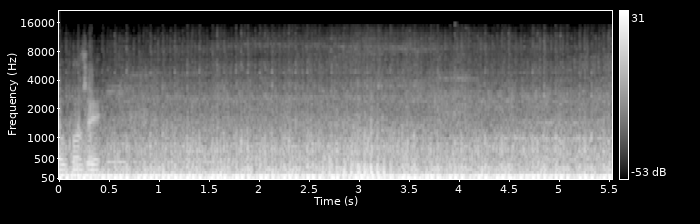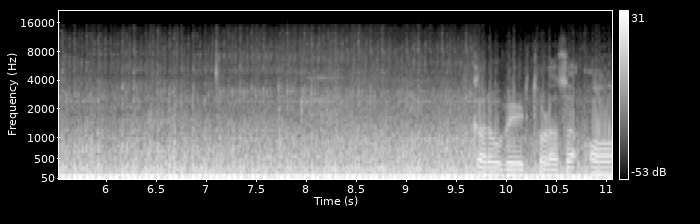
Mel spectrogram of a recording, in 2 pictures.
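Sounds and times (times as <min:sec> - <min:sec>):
motorcycle engine running: 0:00.0 - 0:11.0
wind rumble on microphone: 0:01.4 - 0:05.0.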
